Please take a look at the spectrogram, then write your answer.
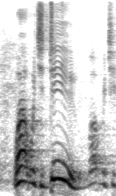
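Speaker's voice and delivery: put-on American accent. Quoting a time travel film's dramatic last line: bad Marty McFly American accent. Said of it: "that's really bad as well".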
